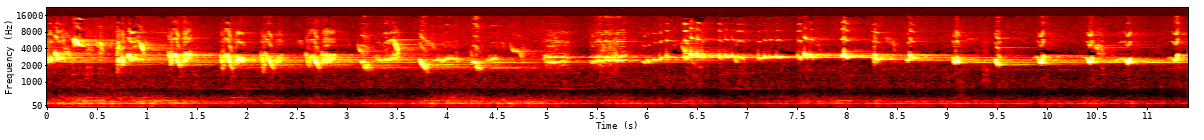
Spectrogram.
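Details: Northern mockingbird delivering a long run of sharp, clipped notes, first varied and then repeated about twice a second for many seconds, with a faint low rumble underneath.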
